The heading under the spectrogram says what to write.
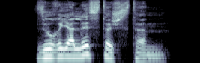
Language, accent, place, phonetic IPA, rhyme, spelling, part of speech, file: German, Germany, Berlin, [zʊʁeaˈlɪstɪʃstəm], -ɪstɪʃstəm, surrealistischstem, adjective, De-surrealistischstem.ogg
- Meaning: strong dative masculine/neuter singular superlative degree of surrealistisch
